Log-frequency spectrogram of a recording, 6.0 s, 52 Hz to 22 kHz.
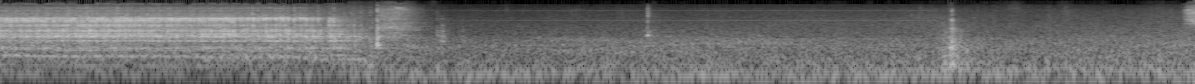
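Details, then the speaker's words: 2006 Honda Odyssey EX-L after power steering pump replacement (original leaked at shaft), reservoir filled, brief run: sharp steady high-pitched whine for a couple of seconds, new pump complaining from air before priming and bleeding. "I did fill this up but it's going to complain and I just turned on for a little bit you'll you'll hear you'll hear that that complaint it's a very distinct sound"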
